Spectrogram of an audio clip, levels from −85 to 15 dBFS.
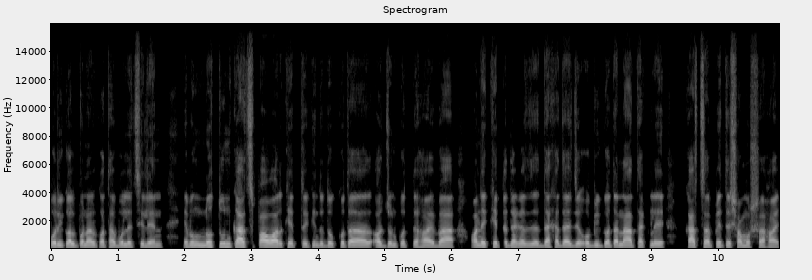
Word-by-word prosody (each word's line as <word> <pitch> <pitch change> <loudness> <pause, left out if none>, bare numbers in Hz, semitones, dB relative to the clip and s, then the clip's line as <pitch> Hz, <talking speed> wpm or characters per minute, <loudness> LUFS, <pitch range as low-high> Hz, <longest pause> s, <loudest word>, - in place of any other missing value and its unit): পরিকল্পনার 135 -3 +2
কথা 125 0 -1
বলেছিলেন। 115 -2 -2 0.4
এবং 155 -1 0 0.2
নতুন 200 +4 +1 0.2
কাজ 180 -2 +7 0.2
পাওয়ার 150 -1 +7
ক্ষেত্রে 135 -2 -3
কিন্তু 135 -1 -5
দক্ষতা 145 -1 0 0.4
অর্জন 130 +2 -1
করতে 130 -1 -4
হয়, 120 -1 +2
বা 115 -1 +3 0.4
অনেক 150 +1 +2
ক্ষেত্রে 150 - -3
দেখাজ 140 -1 0 0.3
দেখা 130 +2 +1
যায় 130 -1 +4
যে, 140 - +1
অভিজ্ঞতা 145 0 0
না 130 - +5
থাকলে 130 0 -2 0.5
কাজটা 140 +1 +2
পেতে 160 -1 -1
সমস্যা 120 -2 -1
হয়। 100 -1 -1
135 Hz, 150 wpm, -23 LUFS, 125-150 Hz, 0.5 s, কাজ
